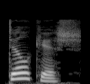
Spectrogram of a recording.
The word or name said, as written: dilkhush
